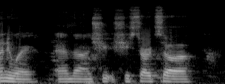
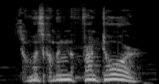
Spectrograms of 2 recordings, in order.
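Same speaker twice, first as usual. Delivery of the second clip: high-pitched, shouted whisper of alarm; 7 semitones higher than usual. Voicing a character warning that someone is coming: whisper-screaming. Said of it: "she what kind of whisper screams and says".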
